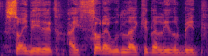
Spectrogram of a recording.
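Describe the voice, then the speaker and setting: A man's voice: medium pitch, fairly even intonation, normal speed, dark tone, slight background noise. A middle-aged man from Ecuador with an Ecuadorian Spanish accent, Spanish as his first language, giving a public lecture as a business professor with self-deprecating humor. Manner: self-deprecating, chuckles at own jokes.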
